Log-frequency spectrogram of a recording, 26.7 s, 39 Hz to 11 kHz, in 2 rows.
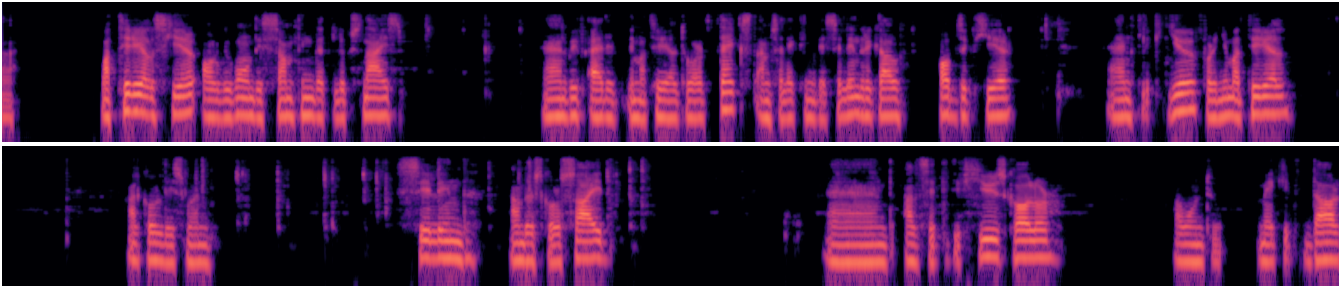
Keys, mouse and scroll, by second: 2.9-6.6 middle drag, 8.4 right click, 8.9 click, 11.7-16.2 drag, 22.9-24.7 drag.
